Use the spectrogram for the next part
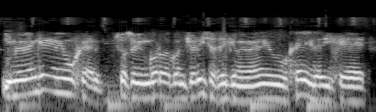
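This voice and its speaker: A man's voice: a little high, very fast, lo-fi sound, over music. A man with an Argentine Rioplatense accent, telling a story on a radio show. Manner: anecdotal storyteller.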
